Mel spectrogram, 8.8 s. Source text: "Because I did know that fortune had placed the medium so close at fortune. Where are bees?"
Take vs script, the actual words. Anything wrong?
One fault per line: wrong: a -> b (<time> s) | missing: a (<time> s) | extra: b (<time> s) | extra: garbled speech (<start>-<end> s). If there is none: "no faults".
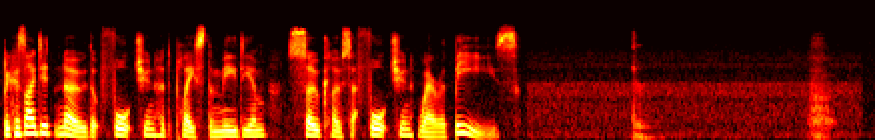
no faults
